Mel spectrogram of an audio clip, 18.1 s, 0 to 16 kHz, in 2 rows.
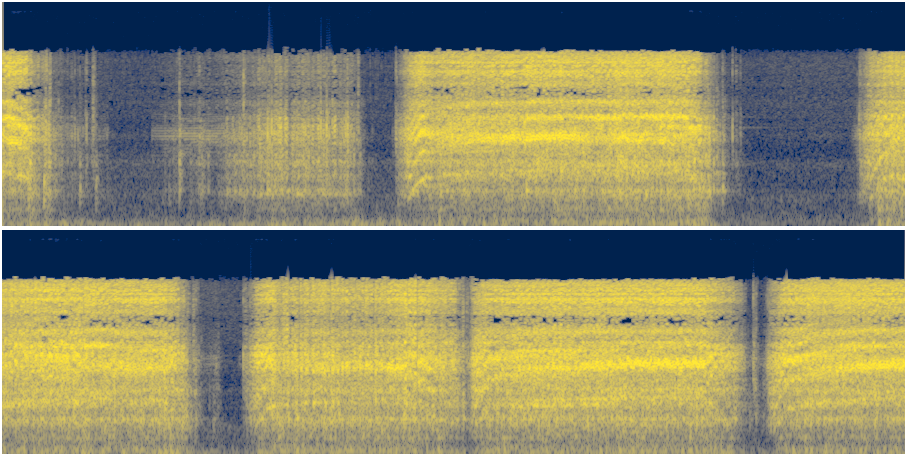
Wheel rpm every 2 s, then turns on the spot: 50, 20, 180, 120, 110, 120, 140, 180, 140.
0-2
